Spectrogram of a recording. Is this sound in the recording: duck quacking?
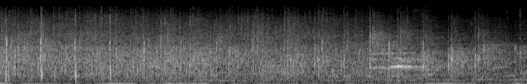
no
